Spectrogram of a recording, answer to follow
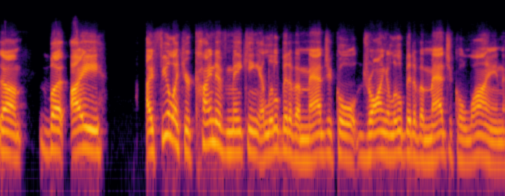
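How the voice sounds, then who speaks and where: A man with a plain, everyday voice talks at a moderate pace over a quiet background. His pitch is fairly high, with ordinary variation. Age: 30s. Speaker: podcast host. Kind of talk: casual chat. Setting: live stream.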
